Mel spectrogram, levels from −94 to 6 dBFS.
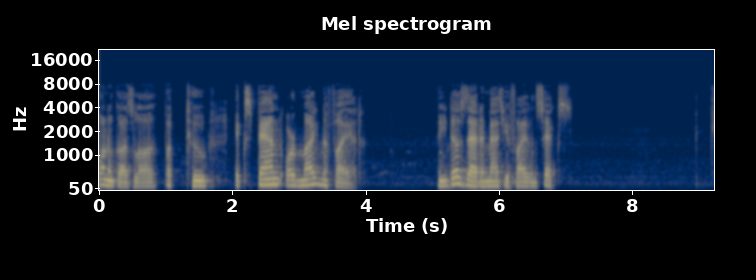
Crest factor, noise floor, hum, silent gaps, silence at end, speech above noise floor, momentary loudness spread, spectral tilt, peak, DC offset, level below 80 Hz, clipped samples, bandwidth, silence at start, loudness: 22 dB; -78 dBFS; none; none; 0 s; 49 dB; 11 LU; -6 dB/octave; -10 dBFS; under 0.1%; -74 dBFS; under 0.1%; 8.2 kHz; 0 s; -29 LUFS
